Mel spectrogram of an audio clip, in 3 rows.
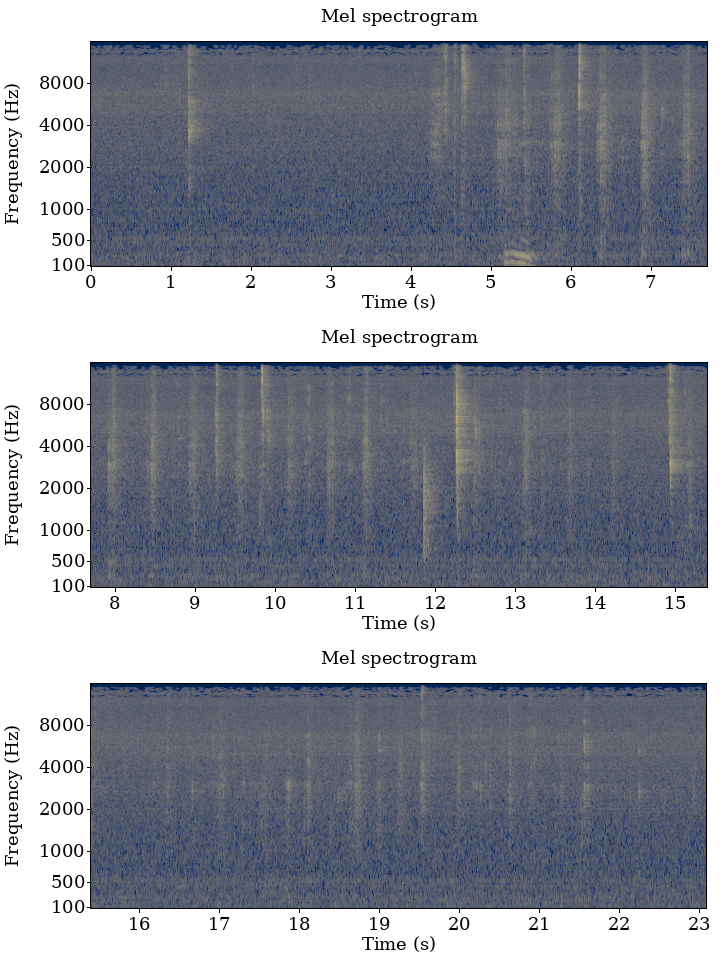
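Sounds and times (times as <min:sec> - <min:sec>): person chewing with wet smacks: 0:04.3 - 0:15.6, 0:16.3 - 0:23.0
person humming mm: 0:05.1 - 0:05.8.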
